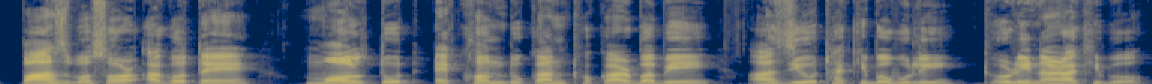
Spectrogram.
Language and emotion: Assamese, neutral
